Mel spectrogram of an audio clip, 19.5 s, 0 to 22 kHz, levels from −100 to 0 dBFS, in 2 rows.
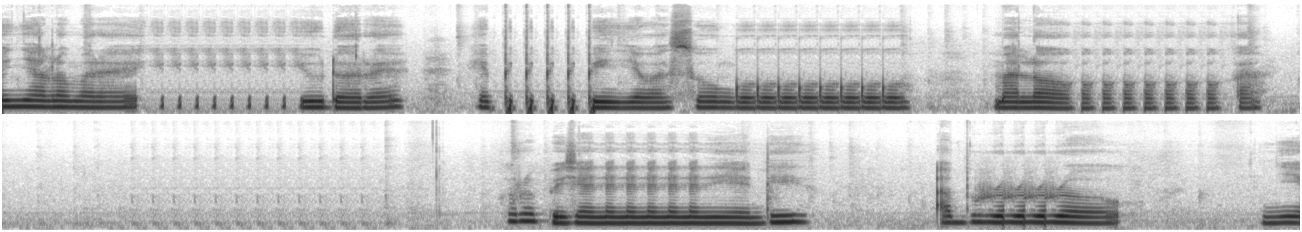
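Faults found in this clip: Repeated frames in speech, stuttering at 1.19–2.24, 3.80–4.43, 5.63–6.73, 8.09–9.18, 10.83–12.55, 14.25–15.04 and 17.23–17.70 s. A 131 ms block loops first, then 157 ms blocks. The encoder or transport resends compressed frames, adding about 7 s in total.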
